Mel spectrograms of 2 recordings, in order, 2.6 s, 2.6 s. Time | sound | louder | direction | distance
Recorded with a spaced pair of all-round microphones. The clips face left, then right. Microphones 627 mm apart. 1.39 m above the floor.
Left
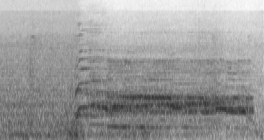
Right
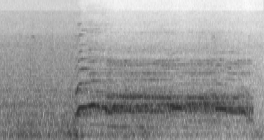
0.8 | a scream | even | 25° right (ahead or behind) | ?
